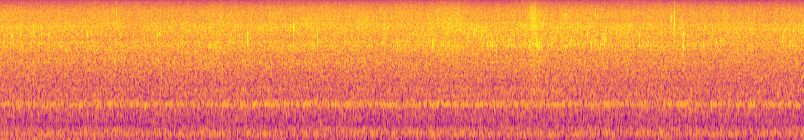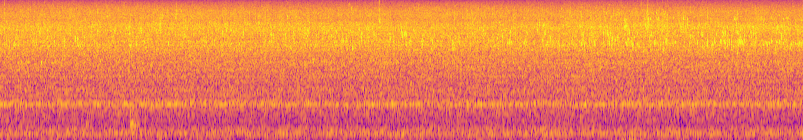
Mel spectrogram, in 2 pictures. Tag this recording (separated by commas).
Frying (food), Domestic sounds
